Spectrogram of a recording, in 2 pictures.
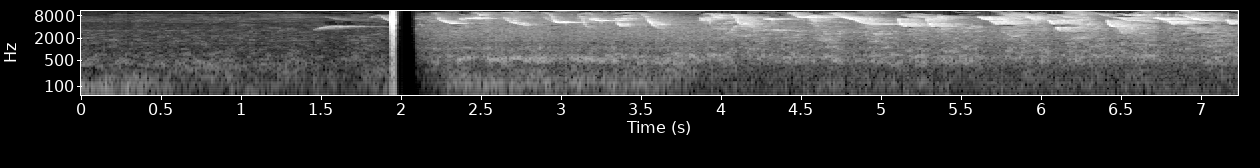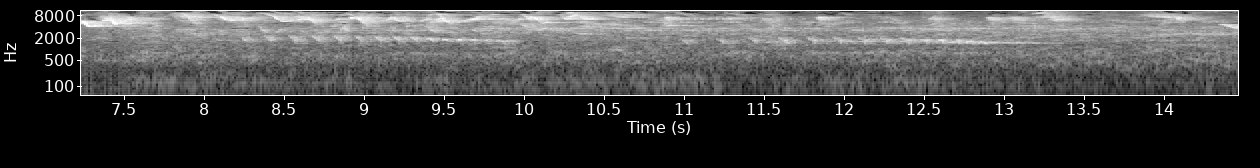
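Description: Near silence for about two seconds, then a single sharp click. After it a chorus of birds chirps and sings in dense high calls, with two drawn-out lower trills, one around the middle and one toward the end.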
